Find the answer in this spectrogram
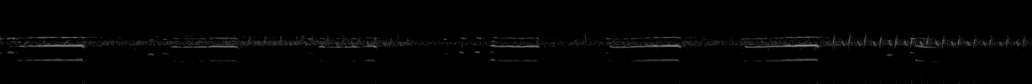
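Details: Bald eagle at its nest on a live nest camera at 7:04 am on 29 February 2020, as a still-alive fish is brought in: short clear high whistled notes in bursts about every two seconds, over a steady high-pitched chorus.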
